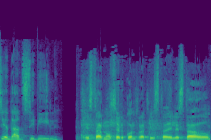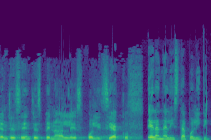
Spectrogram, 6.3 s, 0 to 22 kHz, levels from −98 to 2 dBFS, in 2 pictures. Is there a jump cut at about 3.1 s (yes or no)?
yes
